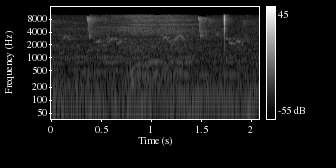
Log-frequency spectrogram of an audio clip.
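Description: A bird chirps nearby, with faint warbling notes and one sharp, high-pitched chirp near the end, set against a quiet, steady outdoor background with no talking.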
